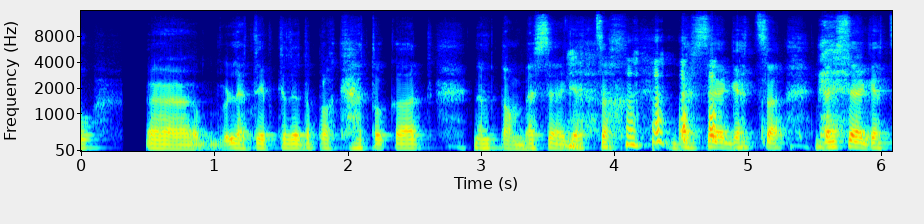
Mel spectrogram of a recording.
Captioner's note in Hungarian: nevetés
